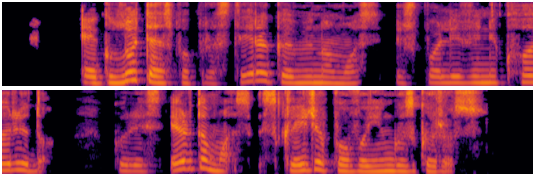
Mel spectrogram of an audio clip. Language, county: Lithuanian, Vilnius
